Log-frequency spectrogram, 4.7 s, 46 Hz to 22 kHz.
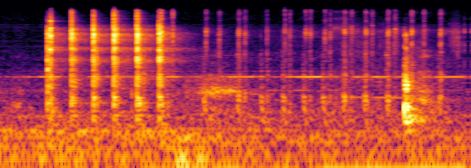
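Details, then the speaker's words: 1961 VW Beetle barn find: starter jumped directly by touching two leads, ignition not hooked up. Six sharp evenly spaced clicks, about four a second, then silence; the starter clicks without engaging or cranking. "we're just touching two things Yeah. together, and they should just... It should engage, and Engage. it's not."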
